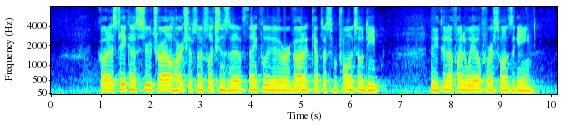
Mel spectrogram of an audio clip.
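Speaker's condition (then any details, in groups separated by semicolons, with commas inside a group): Parkinson's disease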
